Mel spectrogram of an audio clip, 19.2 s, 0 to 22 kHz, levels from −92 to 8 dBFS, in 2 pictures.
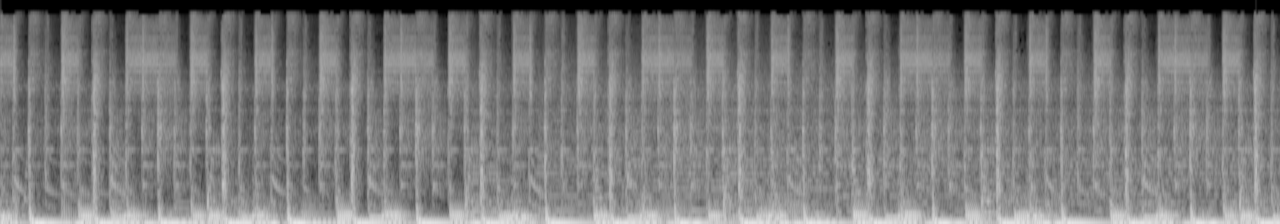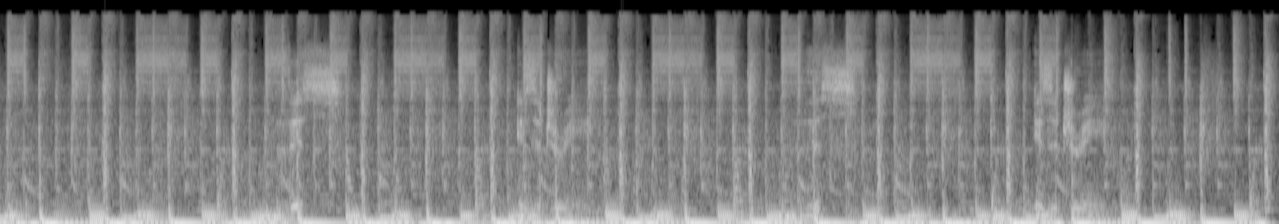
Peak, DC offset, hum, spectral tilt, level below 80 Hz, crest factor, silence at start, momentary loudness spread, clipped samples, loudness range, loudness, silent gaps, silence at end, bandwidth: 0 dBFS; under 0.1%; none; -4 dB/octave; -10 dBFS; 8 dB; 0 s; 2 LU; under 0.1%; 1 LU; -12 LUFS; none; 0 s; 17 kHz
